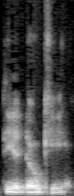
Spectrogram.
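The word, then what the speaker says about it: Diadochi: of the deodogy and that's a greek word theodoki probably is how it's pronounced that's a word that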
